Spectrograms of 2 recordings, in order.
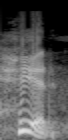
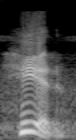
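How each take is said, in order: The two takes are said the same way.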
